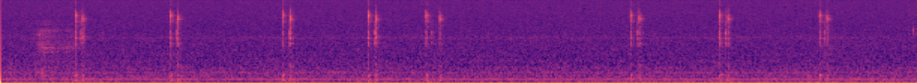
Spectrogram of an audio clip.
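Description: Computer mouse button clicking: about nine single clicks spaced roughly a second apart, over a steady low hum.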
